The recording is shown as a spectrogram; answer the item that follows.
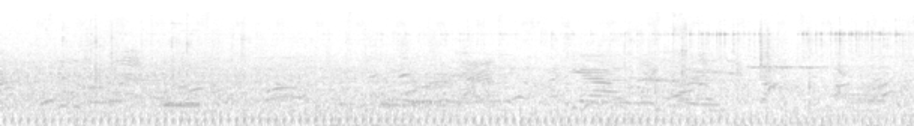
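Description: Faint, distant voices of players and spectators calling out around a baseball field, over a low steady hum.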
